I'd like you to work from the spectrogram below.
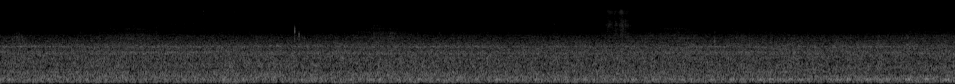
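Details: Constant broadband roar resembling a passing train continues for the whole recording, and no animal voice is clear.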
